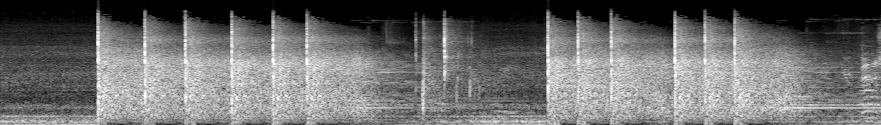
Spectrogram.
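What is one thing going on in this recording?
A pistol fires rapid shots that echo in an enclosed range.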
